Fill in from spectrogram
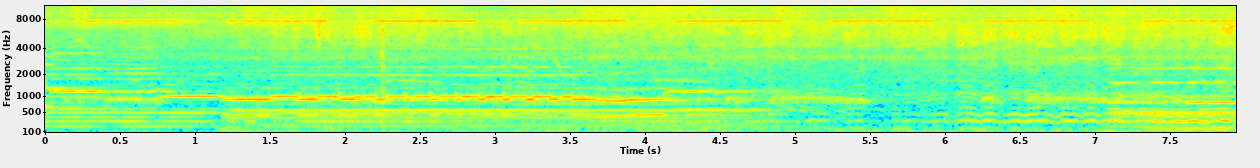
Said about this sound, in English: It's a beautiful morning in a glade in England. The dew is glistening, the birds are singing, and a bumblebee is buzzing along, foraging for nectar and pollen.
